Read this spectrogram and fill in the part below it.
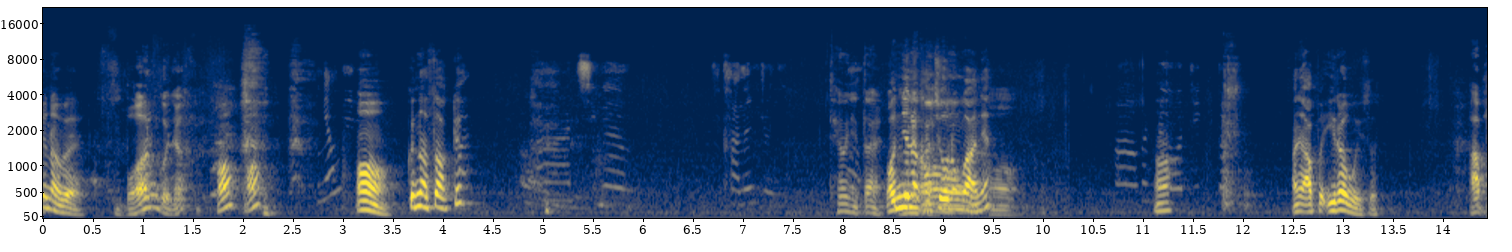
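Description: A young man talks on a phone with animation, close by.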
